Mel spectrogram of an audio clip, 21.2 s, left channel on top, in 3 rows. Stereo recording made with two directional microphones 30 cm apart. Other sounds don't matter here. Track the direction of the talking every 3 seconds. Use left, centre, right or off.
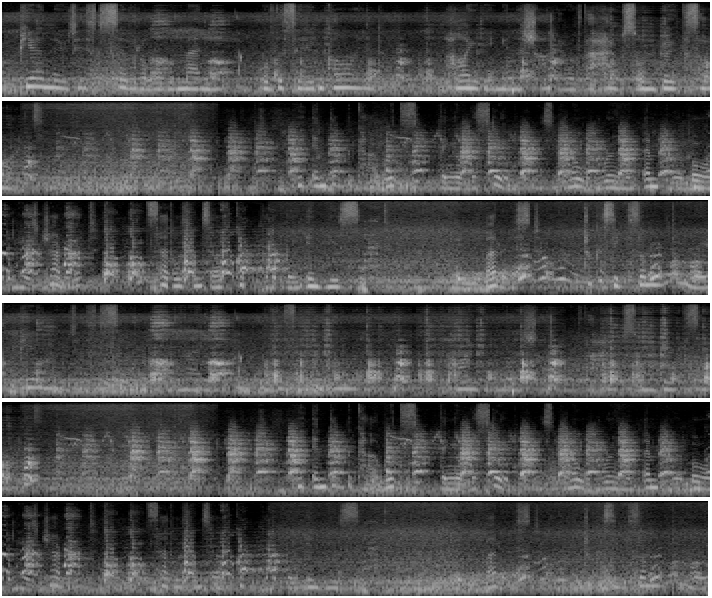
left, left, left, centre, left, left, left.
